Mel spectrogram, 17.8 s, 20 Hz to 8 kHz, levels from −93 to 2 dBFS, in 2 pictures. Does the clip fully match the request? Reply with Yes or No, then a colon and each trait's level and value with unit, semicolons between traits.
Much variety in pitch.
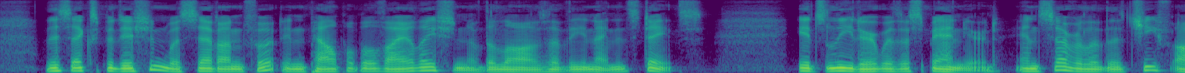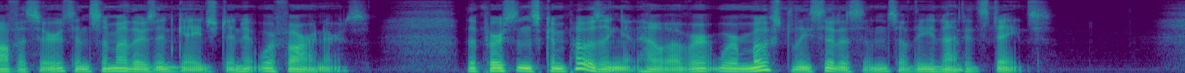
No: average, 3.7 semitones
